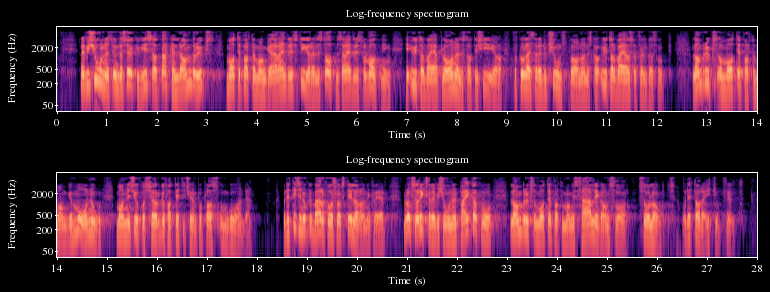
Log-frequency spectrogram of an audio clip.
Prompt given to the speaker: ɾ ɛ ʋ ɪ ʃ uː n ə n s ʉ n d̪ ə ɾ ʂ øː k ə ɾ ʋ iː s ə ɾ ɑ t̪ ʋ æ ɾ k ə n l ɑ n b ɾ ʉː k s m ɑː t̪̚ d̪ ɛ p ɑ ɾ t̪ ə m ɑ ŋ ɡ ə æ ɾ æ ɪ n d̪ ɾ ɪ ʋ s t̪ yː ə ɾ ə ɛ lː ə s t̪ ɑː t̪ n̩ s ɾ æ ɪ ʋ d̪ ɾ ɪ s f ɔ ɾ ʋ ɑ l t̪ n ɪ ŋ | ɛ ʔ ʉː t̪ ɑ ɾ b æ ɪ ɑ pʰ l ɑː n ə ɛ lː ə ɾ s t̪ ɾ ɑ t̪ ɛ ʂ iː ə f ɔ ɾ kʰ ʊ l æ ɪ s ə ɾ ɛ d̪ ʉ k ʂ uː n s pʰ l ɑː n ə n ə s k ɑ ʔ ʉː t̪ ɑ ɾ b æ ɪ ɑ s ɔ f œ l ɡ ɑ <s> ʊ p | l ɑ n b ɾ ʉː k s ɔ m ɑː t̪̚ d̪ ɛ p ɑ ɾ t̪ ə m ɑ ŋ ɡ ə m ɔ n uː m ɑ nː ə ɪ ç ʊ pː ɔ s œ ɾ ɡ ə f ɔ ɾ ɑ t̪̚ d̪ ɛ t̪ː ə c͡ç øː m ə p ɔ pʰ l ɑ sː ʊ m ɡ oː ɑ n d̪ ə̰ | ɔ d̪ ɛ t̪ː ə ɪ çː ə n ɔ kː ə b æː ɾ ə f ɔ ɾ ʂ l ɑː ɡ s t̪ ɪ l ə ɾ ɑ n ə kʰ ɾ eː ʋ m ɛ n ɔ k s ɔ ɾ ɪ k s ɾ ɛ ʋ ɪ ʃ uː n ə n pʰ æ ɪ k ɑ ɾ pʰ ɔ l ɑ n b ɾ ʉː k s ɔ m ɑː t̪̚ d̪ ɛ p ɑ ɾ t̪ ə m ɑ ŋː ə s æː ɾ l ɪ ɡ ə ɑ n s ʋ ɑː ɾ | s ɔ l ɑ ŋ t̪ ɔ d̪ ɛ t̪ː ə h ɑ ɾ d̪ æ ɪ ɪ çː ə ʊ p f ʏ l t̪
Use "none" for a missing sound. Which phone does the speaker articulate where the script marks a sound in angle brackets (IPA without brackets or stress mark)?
s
